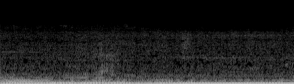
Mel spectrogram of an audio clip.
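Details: Suzuki SX4 after repairing a crank-but-no-start fault, test restart: low steady engine drone picking up smoothly on a light rev, no stumble or miss, running properly.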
